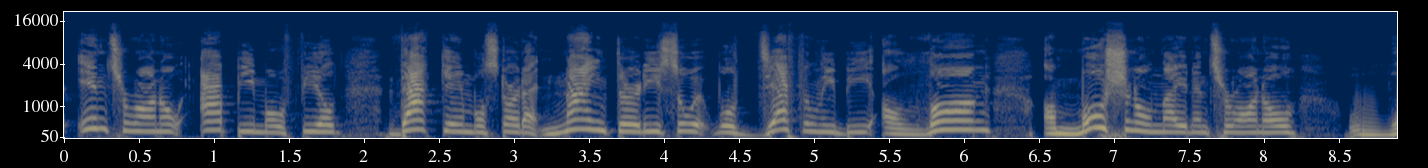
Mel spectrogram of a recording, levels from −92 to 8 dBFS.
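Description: Nothing in this speech recording stands out as a technical fault, so there's really nothing here to flag.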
